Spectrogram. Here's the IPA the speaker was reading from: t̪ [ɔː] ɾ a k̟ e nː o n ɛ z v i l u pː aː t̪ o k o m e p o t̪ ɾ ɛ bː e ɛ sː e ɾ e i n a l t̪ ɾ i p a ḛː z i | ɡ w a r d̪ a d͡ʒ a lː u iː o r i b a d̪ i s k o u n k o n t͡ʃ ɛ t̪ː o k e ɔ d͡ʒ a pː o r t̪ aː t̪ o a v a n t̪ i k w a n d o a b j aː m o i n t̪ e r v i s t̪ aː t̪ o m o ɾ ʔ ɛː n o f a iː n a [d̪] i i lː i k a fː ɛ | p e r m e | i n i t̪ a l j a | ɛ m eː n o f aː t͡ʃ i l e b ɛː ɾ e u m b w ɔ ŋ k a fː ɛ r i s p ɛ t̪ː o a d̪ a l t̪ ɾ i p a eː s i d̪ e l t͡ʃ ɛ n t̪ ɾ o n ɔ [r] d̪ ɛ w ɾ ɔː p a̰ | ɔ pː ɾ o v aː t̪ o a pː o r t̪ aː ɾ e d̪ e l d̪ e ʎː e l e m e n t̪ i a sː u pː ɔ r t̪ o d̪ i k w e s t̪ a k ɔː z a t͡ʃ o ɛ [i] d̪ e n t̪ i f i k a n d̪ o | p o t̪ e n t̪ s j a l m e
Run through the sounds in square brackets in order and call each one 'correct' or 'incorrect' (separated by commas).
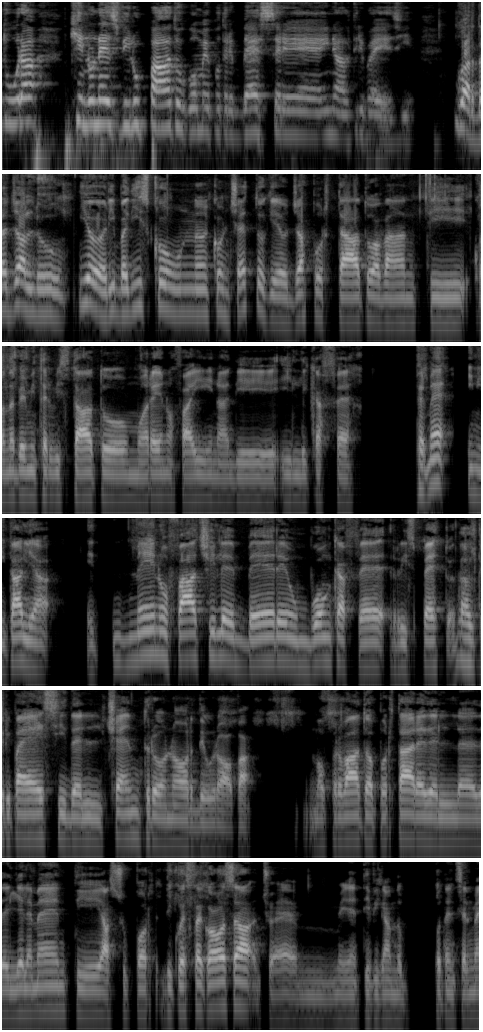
incorrect, correct, correct, correct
